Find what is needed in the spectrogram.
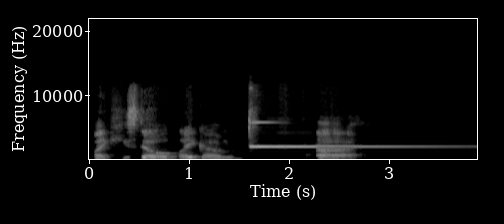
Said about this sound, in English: I hate when my phone does that. I turned it off on all this stuff and I'm still getting text messages on my computer.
